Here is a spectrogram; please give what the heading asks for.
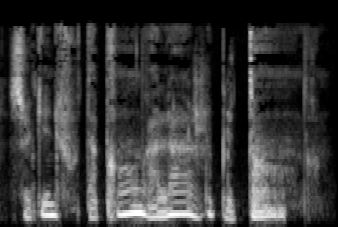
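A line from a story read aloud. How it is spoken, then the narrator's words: Murmured. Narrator (French): murmura Harry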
